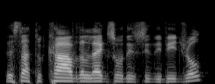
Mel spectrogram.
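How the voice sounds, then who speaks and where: A man's voice: a little high, fairly even intonation, fast, pushed and bright, no room sound, highs cut off. A man narrating as game master of a tabletop game, hesitant with many fillers and restarts.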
